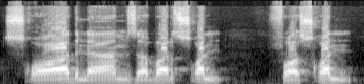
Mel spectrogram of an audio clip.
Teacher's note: یہاں پر صاد کو آپ نے موٹا کر کے پڑھنا ہے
